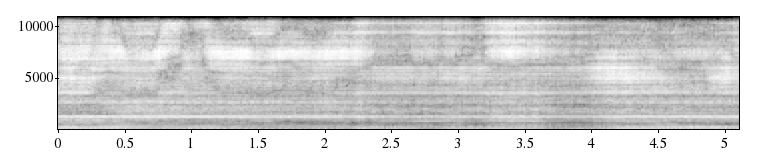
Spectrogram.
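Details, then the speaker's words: Samsung fan motor on bench test, speed control signal measured 5 V, too high, with voltage peaks: high steady whine near 1.3 kHz with surging edges; fan overspeeding from faulty control voltage. "quindi ho 5 volt che sono troppi e per questo il ventilatore gira molto veloce e non va bene."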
